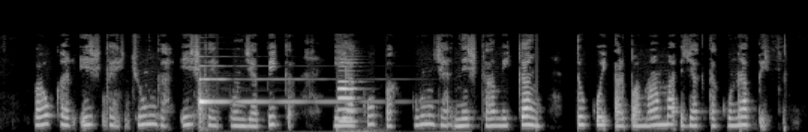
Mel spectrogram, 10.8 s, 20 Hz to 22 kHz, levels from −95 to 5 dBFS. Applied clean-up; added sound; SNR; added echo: none; Piano + Wind instrument, woodwind instrument; -4 dB; none.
